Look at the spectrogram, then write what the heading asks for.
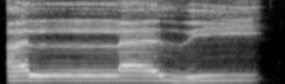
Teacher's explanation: হামজাহ লাম জবর আল, লাম জবর লা, জাল ইয়া জের জি, জেরের বাম পাশে জজমলা ইয়া মদের হরফ, তাই এই জাল ইয়ার সাথে এক আলিফ টেনে পড়ব।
